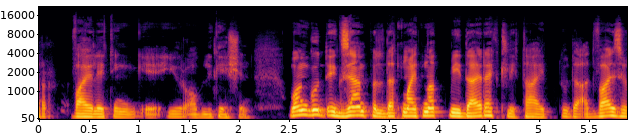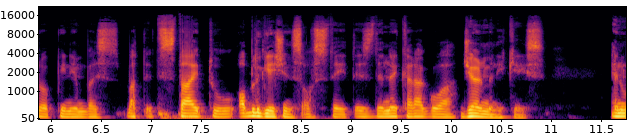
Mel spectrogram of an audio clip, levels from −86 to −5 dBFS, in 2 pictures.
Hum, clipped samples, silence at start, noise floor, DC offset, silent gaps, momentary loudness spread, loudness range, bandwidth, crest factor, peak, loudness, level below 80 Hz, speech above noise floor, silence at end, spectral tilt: none; under 0.1%; 0 s; -66 dBFS; under 0.1%; none; 11 LU; 3 LU; 14.5 kHz; 14 dB; -2 dBFS; -18 LUFS; -40 dBFS; 49 dB; 0 s; -6 dB/octave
